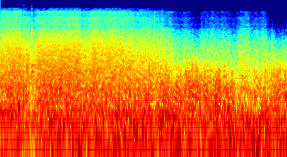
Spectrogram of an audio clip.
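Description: Rough ocean surf pounds the Olympic Peninsula coast, a loud, continuous roar of waves mixed with heavy wind buffeting the microphone.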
